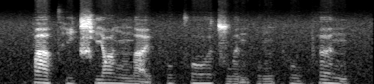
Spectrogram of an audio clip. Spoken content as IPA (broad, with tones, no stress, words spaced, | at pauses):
pä˥˩t̪ʰi˩ t͡ɕʰjɑ˥˩ŋn̪a̰˨˩ɪ̯pʰu˦ t̪ʰo˥ʊ̯t͡swə̰˨˩npʊ˧˥ŋ pʰu˧˥ pʰə˥˩n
